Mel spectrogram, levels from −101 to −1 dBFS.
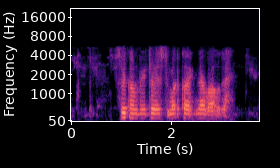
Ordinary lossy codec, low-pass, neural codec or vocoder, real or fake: Opus, 16 kbps; 5.4 kHz; codec, 16 kHz in and 24 kHz out, 0.6 kbps, FireRedTTS-2 codec; fake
